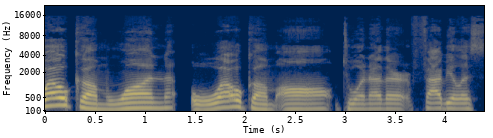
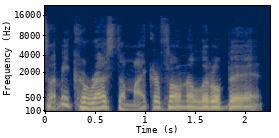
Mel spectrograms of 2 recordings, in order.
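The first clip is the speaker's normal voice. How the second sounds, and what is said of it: Smooth radio announcer voice. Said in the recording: “Let me try out my radio voice.”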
